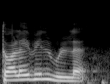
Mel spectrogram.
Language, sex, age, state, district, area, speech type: Tamil, female, 30-45, Tamil Nadu, Erode, rural, read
